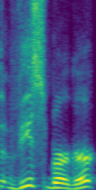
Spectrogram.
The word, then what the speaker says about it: Wiesberger: want my cash game opinion whisper or properly pronounced bernd wiesberger um yeah plays well i mean he won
